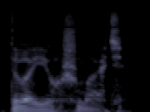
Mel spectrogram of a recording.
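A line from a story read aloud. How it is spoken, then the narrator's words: Shaken mutter. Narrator (Russian): Пилот пробормотал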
